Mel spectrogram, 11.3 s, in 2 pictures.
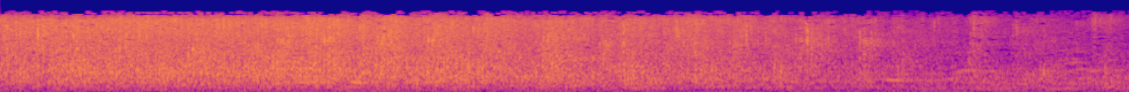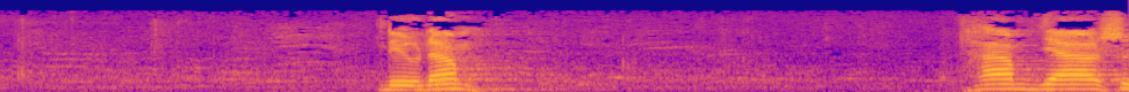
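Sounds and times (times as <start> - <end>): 
big round of applause: 0.0 - 5.8
speech: 7.6 - 8.2, 10.6 - 11.2.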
